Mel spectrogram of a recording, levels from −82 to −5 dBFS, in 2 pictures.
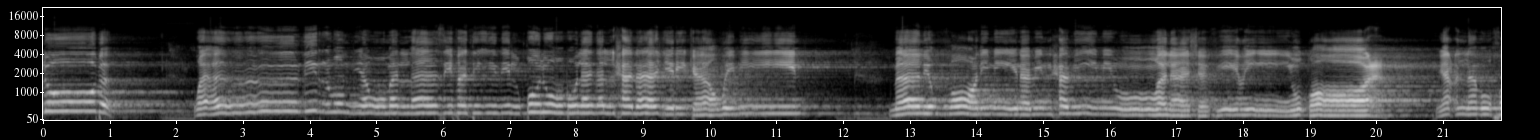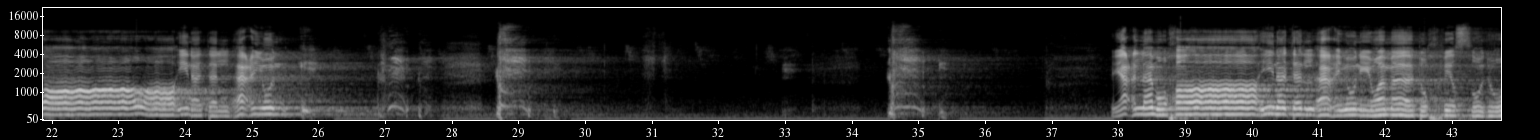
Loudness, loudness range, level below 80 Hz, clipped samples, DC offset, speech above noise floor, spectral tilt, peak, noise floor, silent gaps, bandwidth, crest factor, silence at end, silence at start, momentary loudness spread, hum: -25 LUFS; 18 LU; -58 dBFS; under 0.1%; under 0.1%; 33 dB; -3.5 dB/octave; -8 dBFS; -57 dBFS; none; 12.5 kHz; 20 dB; 0 s; 0 s; 20 LU; none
